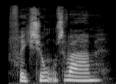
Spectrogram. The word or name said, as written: friktionsvarme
